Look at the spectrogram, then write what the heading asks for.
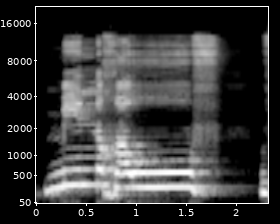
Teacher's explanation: وقف کی صورت میں اکثر لوگوں کا فا میں سانس جاری نہیں ہو پاتا، تو اس کی پریکٹس یہاں سے کریں. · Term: فا کا وقف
